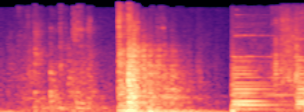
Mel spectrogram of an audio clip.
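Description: A single loud thud of a door being shut about a second in, dying away quickly. Background music comes in near the end.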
